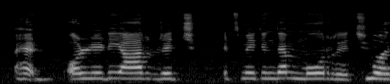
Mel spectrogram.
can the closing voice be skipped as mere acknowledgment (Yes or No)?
No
